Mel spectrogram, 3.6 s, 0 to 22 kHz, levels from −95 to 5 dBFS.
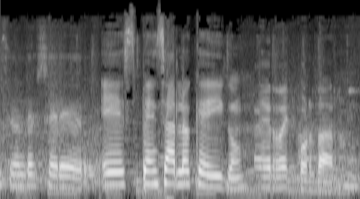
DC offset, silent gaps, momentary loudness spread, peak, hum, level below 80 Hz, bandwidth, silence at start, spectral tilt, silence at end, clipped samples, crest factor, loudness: under 0.1%; none; 7 LU; -2 dBFS; none; -50 dBFS; 17 kHz; 0 s; -4.5 dB/octave; 0 s; under 0.1%; 14 dB; -16 LUFS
